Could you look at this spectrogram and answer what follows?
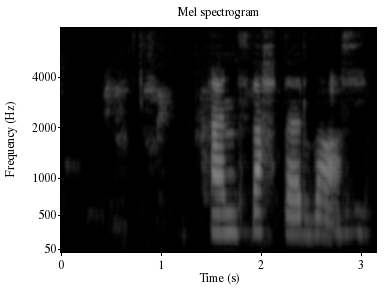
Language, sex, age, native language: Icelandic, female, 9, Icelandic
